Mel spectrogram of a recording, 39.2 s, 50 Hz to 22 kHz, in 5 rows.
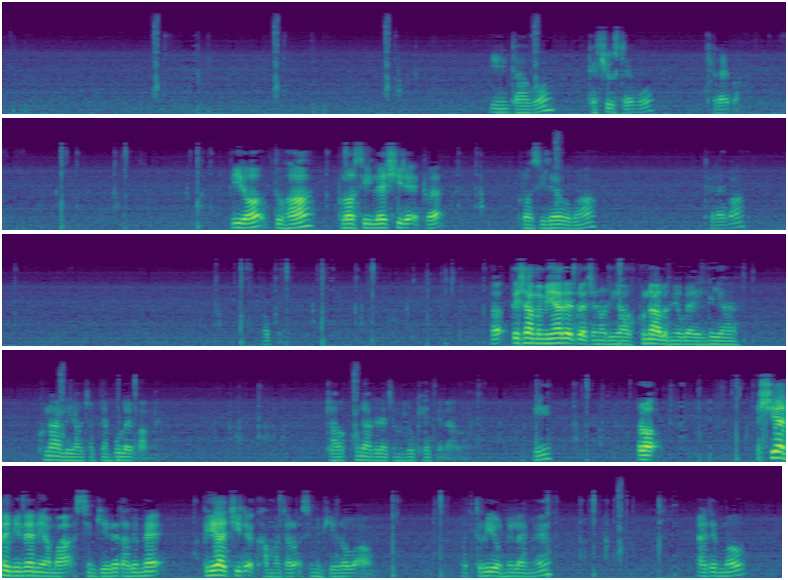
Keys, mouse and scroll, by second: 0.1 g, 1.9 s, 3.1 g, 5.3-7.1 drag, 8.3-10.0 middle drag, 13.4-14.5 drag, 15.8 middle click, 19.9 Tab, 23.1 m, 27.0-28.8 middle drag, 30.5 KP_1, 32.7 middle click, 36.1 KP_3, 37.5 right click, 37.9 Tab.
